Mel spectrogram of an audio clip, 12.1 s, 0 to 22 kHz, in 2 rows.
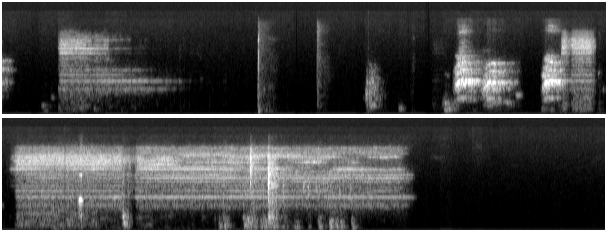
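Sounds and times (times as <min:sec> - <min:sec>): high buzzing motor noise: 0:00.6 - 0:01.5, 0:05.6 - 0:10.2
dog barking: 0:04.4 - 0:05.8.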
